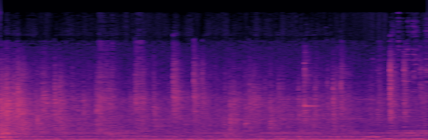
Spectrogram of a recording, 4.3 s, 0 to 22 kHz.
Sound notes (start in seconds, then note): 0.0 garage opening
